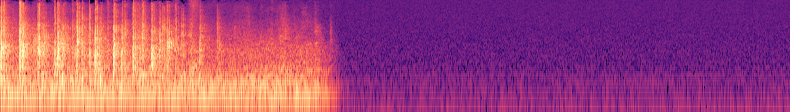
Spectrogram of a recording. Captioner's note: applause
